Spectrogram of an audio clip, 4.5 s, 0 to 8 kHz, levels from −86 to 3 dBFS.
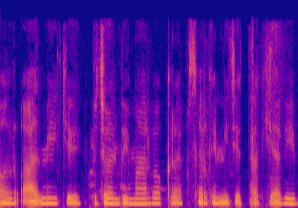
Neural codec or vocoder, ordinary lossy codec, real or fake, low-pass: codec, 16 kHz, 2 kbps, FunCodec, trained on Chinese and English, 25 frames a second; MP3, 48 kbps; fake; 7.2 kHz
